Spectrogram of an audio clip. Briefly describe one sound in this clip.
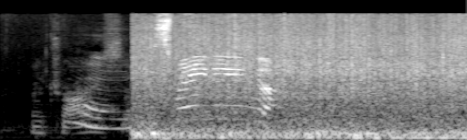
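Heavy rain pours onto a car's windscreen.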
